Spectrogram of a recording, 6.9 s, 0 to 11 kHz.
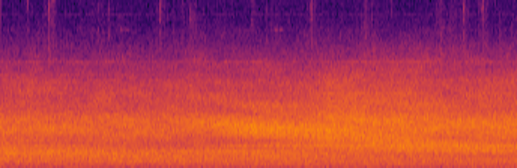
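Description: Airbus A350-900's Rolls-Royce Trent XWB turbofans running at low taxi power, a steady, even rushing sound.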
